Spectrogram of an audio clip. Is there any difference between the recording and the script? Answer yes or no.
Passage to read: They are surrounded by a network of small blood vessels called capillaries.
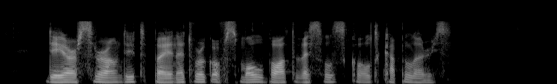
no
